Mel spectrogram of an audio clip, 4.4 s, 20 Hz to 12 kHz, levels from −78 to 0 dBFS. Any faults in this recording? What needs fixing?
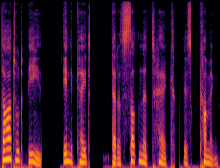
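Three blocks of digital silence cut into this speech: 0.81 to 1.20 s (about 381 ms), 1.79 to 2.05 s (about 260 ms), and 3.48 to 3.58 s (about 107 ms). Each is a hard drop to zeros and back with no fade, leaving a short hole. That points to the output buffer not being filled in time. Give the audio thread more headroom, with a larger buffer or less work per callback, so it never underruns.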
